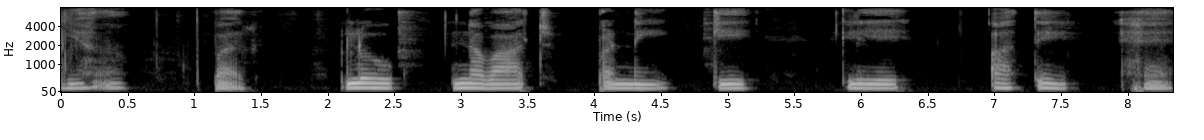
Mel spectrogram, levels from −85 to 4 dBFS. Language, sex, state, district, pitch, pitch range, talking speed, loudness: Hindi, male, Uttar Pradesh, Hamirpur, 155 Hz, 150-160 Hz, 65 wpm, -29 LUFS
